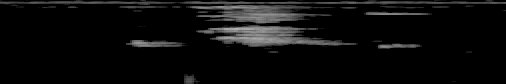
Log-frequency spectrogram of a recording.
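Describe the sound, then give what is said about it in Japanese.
A few soft bird chirps, short bright calls clustered together over about a second, faint against an otherwise quiet outdoor background with no talking. “大水のとどろき、この鳥の音が聞こえるのにね、神の声が聞こえないんですよ。”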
